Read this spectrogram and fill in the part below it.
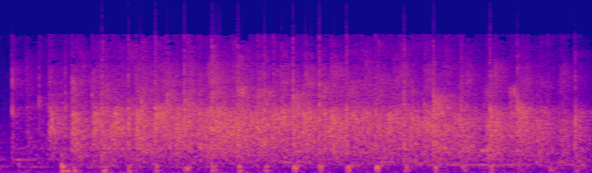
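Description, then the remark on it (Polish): An audience at a commune council session applauds steadily, dense overlapping claps holding an even, fairly loud level for several seconds, with no voices over it. “Jeszcze raz prosimy o oklaski.”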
